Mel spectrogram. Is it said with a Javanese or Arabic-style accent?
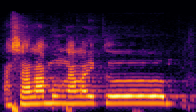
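Javanese. It is said with a Javanese accent.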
